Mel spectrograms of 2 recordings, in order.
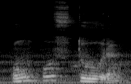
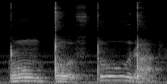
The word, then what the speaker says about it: compostura: Então, nós temos um exemplo aqui, compostura. Então, o que nós vamos perceber? Ao pronunciar esta palavra, nós visualizamos que o tu recebe uma força maior. Então, o tu é a nossa sílaba tônica e as demais são as sílabas átonas.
